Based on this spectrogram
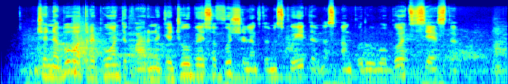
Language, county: Lithuanian, Vilnius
